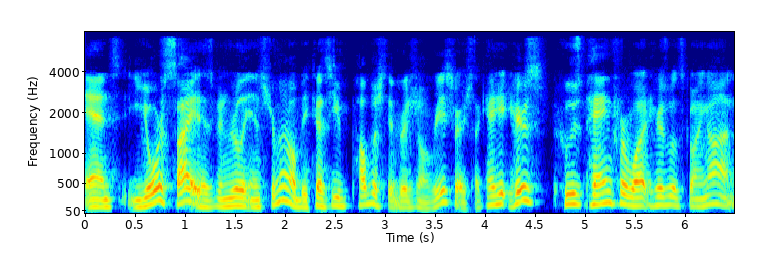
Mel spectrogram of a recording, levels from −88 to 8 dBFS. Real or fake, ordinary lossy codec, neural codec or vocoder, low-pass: fake; AAC, 32 kbps; autoencoder, 48 kHz, 32 numbers a frame, DAC-VAE, trained on Japanese speech; 7.2 kHz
